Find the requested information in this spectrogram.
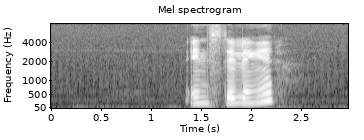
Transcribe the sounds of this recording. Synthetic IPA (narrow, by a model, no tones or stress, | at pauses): ʔɪnst̪ɪlɪŋəɾ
